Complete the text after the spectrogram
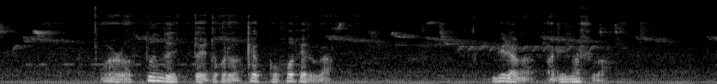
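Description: An elderly man speaks calmly into a clip-on microphone, close by.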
